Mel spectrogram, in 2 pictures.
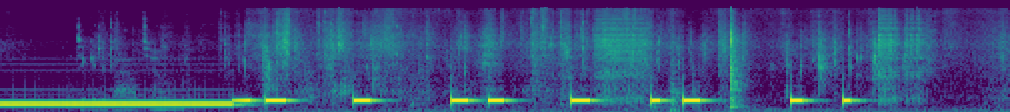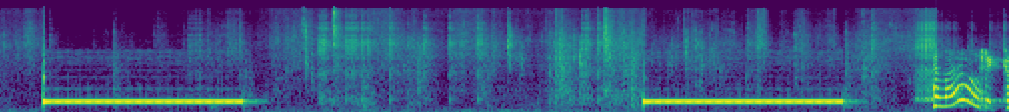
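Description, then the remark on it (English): While a conference call is set up, a steady telephone dial tone plays, then a rapid series of short keypad beeps, followed by two more long sustained line tones. Faint background murmur sits underneath, ending with a brief warbling tone. “I'm going to go ahead and conference you in.”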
